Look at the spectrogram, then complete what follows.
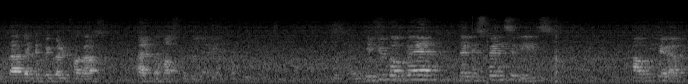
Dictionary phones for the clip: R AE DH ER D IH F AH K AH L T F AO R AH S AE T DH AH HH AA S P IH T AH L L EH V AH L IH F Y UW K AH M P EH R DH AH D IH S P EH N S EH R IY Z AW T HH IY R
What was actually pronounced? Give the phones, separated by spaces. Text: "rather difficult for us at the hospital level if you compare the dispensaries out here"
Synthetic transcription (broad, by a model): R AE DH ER D IH F AH K AH L T F AO R AH S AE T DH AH HH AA S P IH T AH L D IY AH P IH F Y UW K AH M P EH R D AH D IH S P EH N S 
